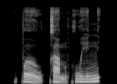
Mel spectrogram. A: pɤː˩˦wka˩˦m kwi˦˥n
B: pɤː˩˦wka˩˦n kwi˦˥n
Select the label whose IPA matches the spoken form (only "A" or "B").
A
